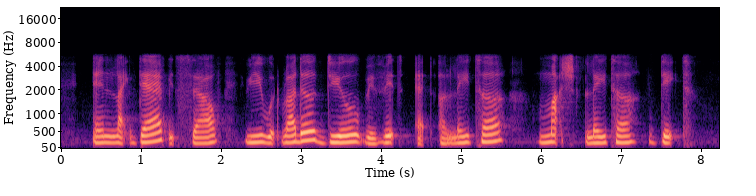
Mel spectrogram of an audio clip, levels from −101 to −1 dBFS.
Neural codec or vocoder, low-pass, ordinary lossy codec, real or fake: none; 5.4 kHz; Opus, 24 kbps; real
